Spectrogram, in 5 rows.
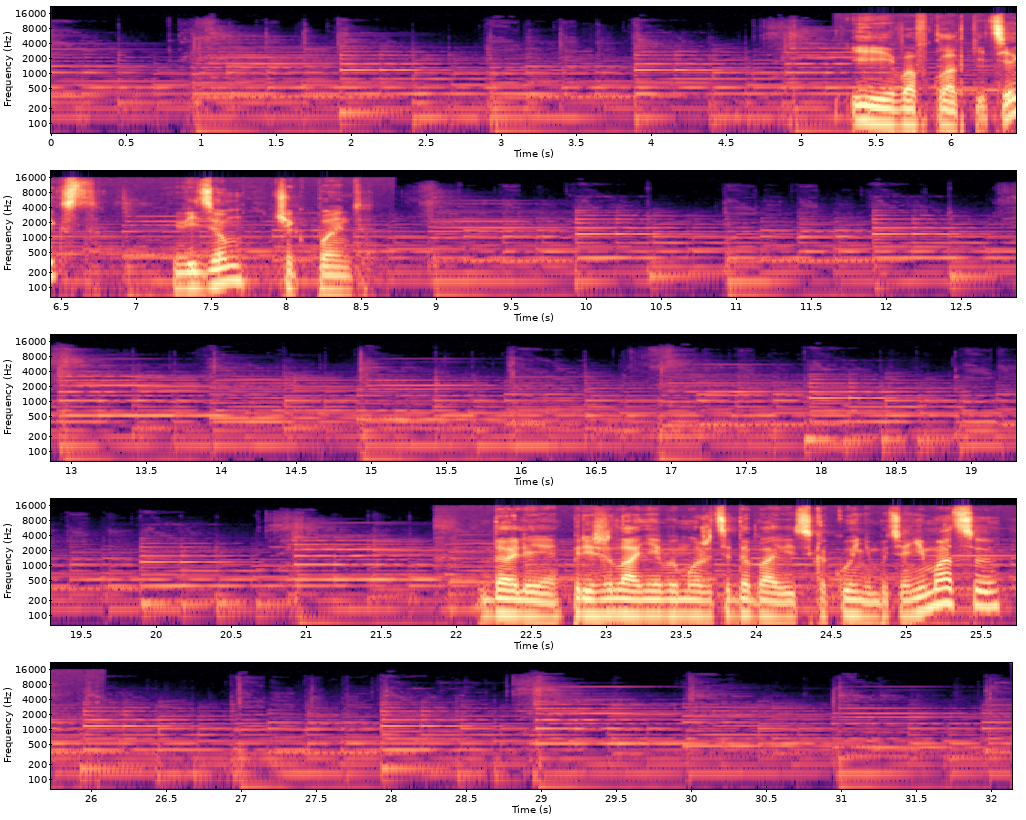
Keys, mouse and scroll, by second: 4.3 click, 7.6-10.8 typing, 11.8 Return, 14.5 middle click, 16.5-17.6 middle drag, 17.6 click, 19.2 middle click, 19.9 click, 20.3 click, 21.7-25.9 drag, 28.7 click, 29.3 click, 30.7 click.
